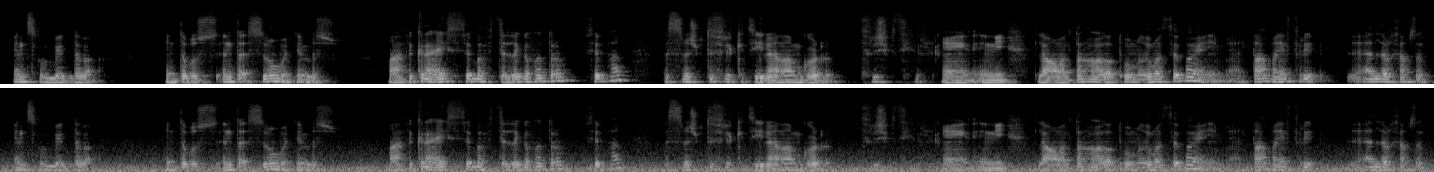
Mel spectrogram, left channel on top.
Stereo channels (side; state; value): right; noise; rumble, 4 dB below the sound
